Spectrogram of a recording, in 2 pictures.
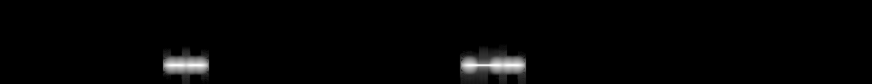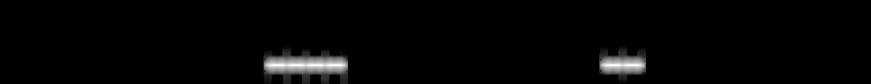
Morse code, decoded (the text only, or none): IN HI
